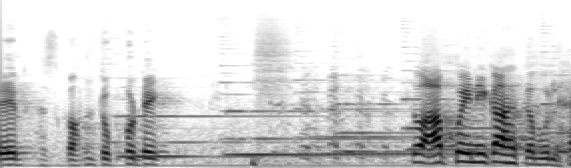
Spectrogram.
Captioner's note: Chuckles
